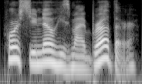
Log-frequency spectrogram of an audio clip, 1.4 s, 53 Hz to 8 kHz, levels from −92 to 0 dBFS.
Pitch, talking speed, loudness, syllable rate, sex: 170 Hz, 295 wpm, -16 LUFS, 6.6 syllables/s, female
